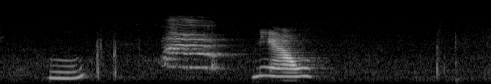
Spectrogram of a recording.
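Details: Deaf pet cat indoors demanding attention, giving a short low nasal call, then two loud harmonic meows about a second apart, the second rising and falling; soft clicks and a woman speaking quietly nearby.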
